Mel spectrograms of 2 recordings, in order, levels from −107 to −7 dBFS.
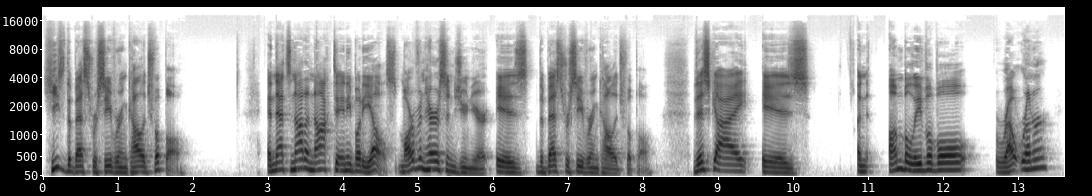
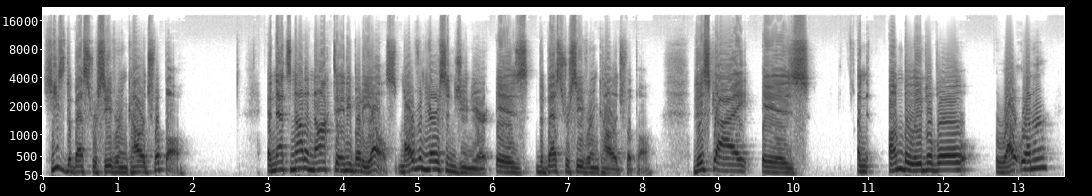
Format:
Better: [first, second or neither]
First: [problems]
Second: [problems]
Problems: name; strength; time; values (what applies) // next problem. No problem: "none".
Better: first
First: none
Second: distortion; heavy; 7 dB below the speech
